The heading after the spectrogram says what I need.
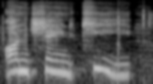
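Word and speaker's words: Unchained χ: Because it used to be pronounced key, but now it's pronounced cross.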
